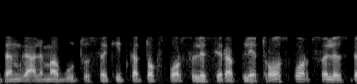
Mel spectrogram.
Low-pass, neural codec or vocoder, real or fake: 3.6 kHz; none; real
